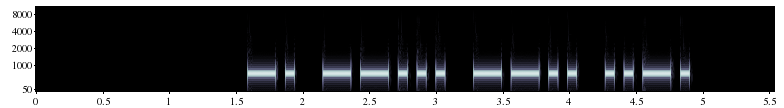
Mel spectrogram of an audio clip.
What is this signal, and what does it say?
Morse code, heard as a keyed tone, about 17 wpm, 700 Hz. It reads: N7ZF
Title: USA Call Signs - 4 Characters - Repeated 2x - 17wpm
